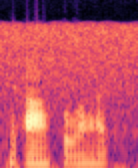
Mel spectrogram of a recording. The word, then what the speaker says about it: TehOcelot: I asked a bunch of people in the IRC how they thought I should pronounce him. We agreed on TehOcelot, and he's going to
